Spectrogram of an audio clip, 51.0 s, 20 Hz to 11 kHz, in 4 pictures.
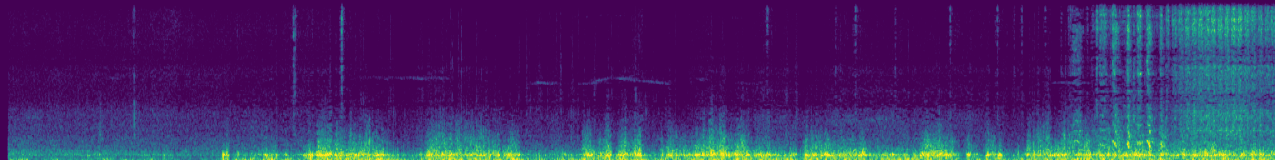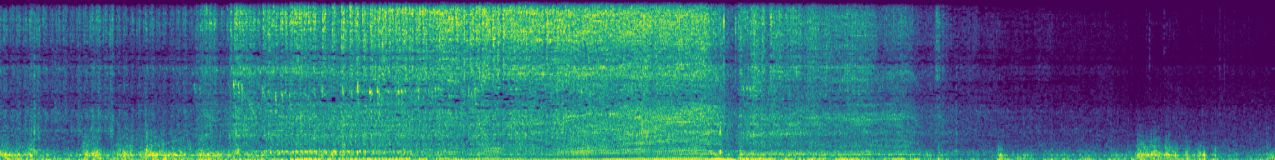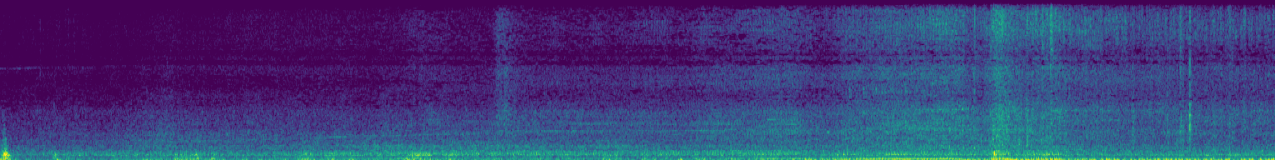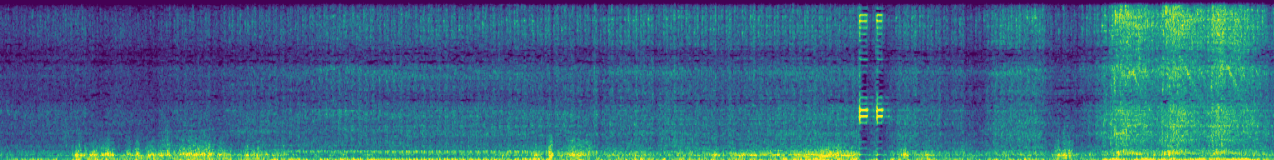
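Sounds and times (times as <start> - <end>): motorcycle engine accelerating: 10.4 - 22.5, 33.0 - 36.9, 37.6 - 50.9.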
